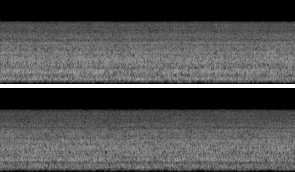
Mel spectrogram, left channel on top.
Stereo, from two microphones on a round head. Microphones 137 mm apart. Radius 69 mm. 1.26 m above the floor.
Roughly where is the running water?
Centre.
